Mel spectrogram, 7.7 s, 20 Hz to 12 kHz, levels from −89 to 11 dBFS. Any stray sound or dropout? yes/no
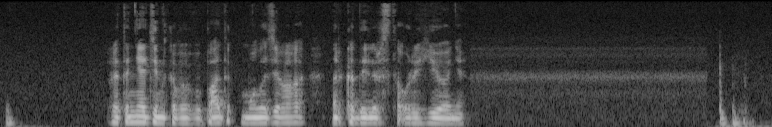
no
